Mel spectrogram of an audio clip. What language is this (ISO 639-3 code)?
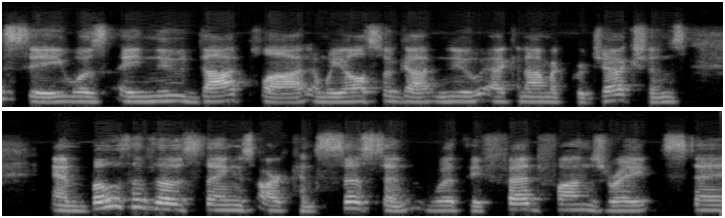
eng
